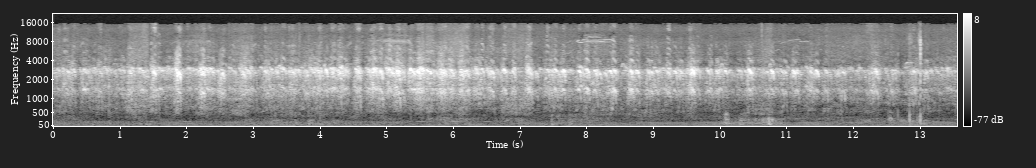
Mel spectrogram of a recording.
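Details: Southern carmine bee-eater colony in Zambia, birds back at holes burrowed into a Zambezi River bank; a long, continuous chorus of dense chirping, pulsing in loudness, with a few faint knocks beneath.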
